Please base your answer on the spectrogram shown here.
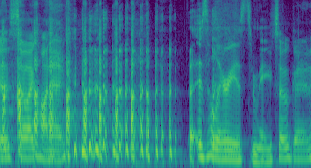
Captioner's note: all laughing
